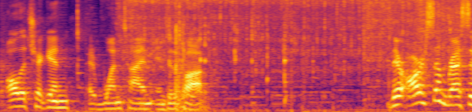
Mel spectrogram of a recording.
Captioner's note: chicken sizzling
